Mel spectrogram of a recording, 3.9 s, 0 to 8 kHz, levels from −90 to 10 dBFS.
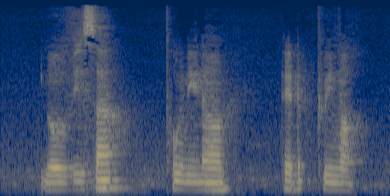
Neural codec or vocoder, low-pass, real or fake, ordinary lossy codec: codec, 16 kHz, 0.5 kbps, X-Codec, HuBERT features, trained on general audio; 7.2 kHz; fake; MP3, 32 kbps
